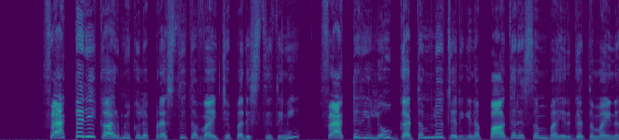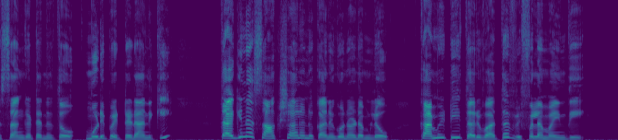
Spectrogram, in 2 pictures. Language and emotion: Telugu, neutral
